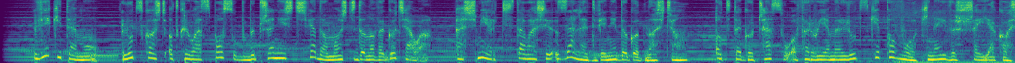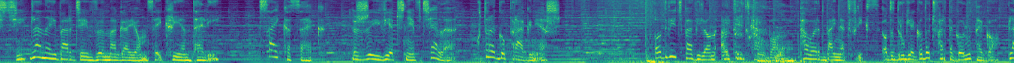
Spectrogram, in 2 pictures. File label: radio; netflix altered carbon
